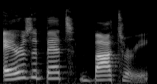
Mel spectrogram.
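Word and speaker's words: Báthory Erzsébet: know her best but her proper name is Erza bet battery I'll be doing my best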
